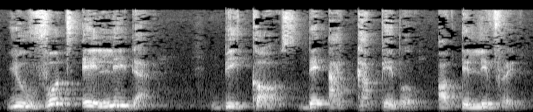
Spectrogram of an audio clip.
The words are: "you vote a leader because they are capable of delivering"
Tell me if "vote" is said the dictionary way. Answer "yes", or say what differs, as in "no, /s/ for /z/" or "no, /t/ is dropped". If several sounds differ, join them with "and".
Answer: yes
